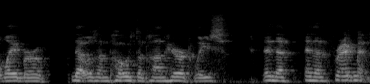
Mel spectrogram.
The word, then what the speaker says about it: Heracles: is mispronounced Hercules but obviously but it's actually pronounced Heracles now as early as as Homer we learned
